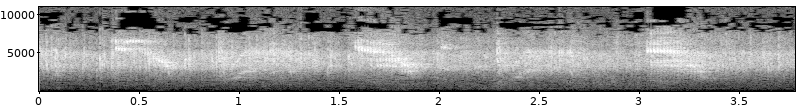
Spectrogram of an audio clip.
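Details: Swiftlets inside a swiftlet house twitter in high, thin chirps, with brief bursts about every second or so over a steady hiss of many overlapping voices.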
